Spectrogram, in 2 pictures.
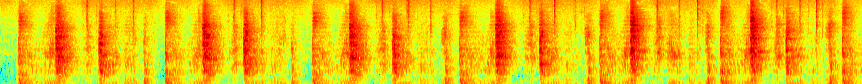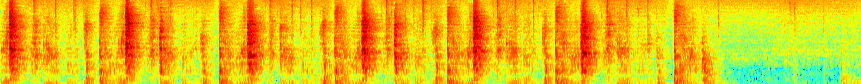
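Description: Vinyl scratching of a kick-and-snare sample on a turntable, the record pushed forward and pulled back while the mixer's crossfader clicks it in and out. It is a repeating hybrid orbit scratch, a tear at the halfway point of each forward stroke and three triplet-time clicks on each backward stroke, giving six sounds per cycle. It starts at once and stops shortly before the end.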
